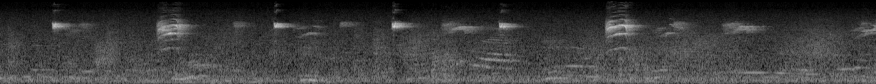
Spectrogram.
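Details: Sogon lure sound meant to make caged birds sing: short, very high, sharp chirps repeated roughly once a second, some doubled, with faint lower sounds in between.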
